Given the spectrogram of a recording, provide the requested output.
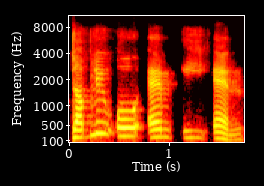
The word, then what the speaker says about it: women: it as woman now w-o-m-e-n is pronounced as women how do you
